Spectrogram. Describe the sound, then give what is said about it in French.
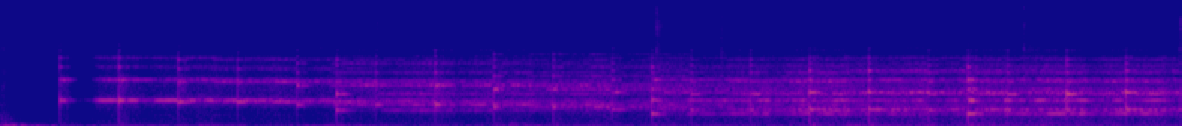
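A lone keyboard part, doubling a pseudo-electric piano in a song's choruses, plays sustained, layered chords with steady, evenly spaced note attacks, moderately loud, with a slightly processed, echoing tone and no voices. “il y a un clavier qui intervient et qui vient doubler le, piano électrique, enfin pseudo-électrique, euh, dans, les refrains, entre autres.”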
